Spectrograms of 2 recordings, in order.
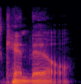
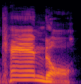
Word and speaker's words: Candelle: I feel like with that e that little, you know, the l e, it's candel, you know.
